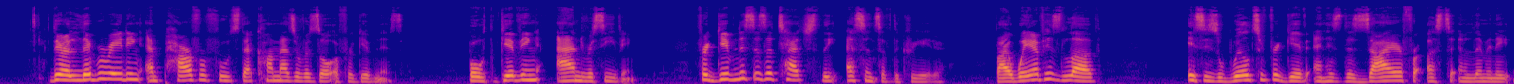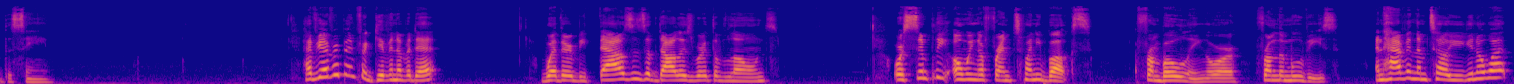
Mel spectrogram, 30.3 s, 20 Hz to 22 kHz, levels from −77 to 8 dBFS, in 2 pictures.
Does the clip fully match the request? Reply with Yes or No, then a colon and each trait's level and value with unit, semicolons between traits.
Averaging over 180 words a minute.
No: average, 165 wpm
